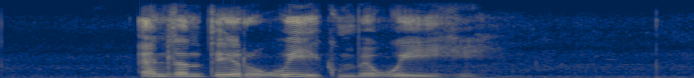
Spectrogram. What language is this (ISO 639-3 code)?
tso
